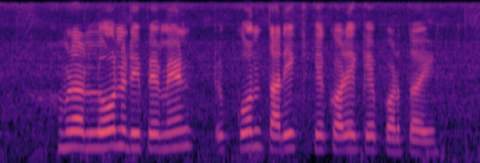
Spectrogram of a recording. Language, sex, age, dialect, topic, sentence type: Magahi, female, 25-30, Western, banking, question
